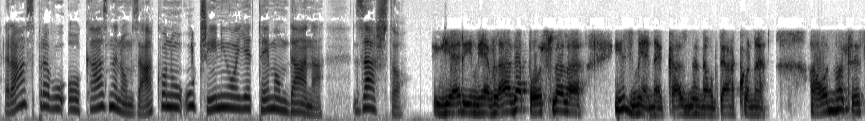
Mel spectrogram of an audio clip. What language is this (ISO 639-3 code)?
hrv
